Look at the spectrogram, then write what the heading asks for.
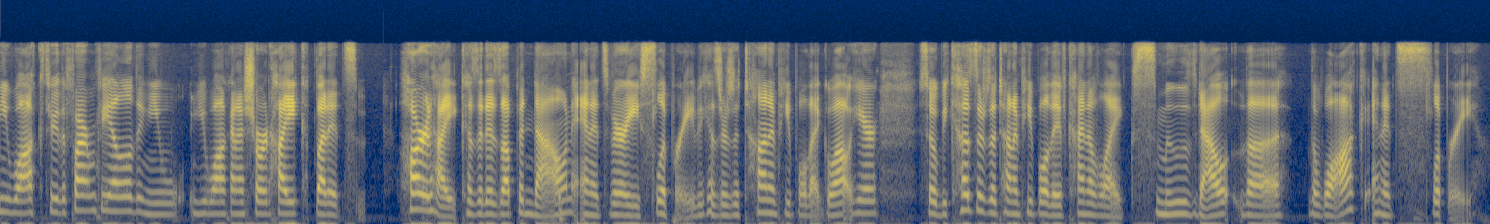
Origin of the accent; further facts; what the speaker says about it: Flint, Michigan, United States; We grew up in Flint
